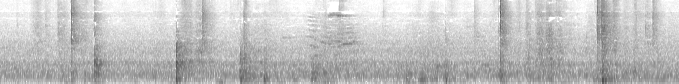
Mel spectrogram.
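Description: A knife knocks on a wooden board.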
